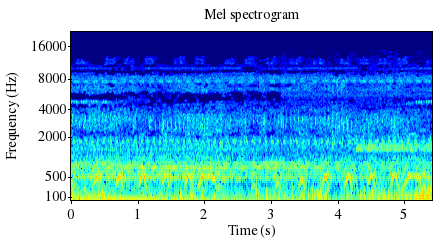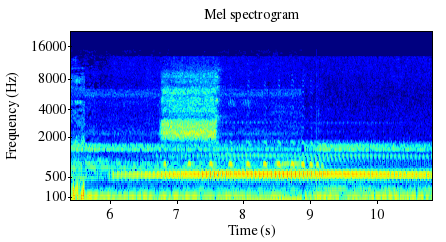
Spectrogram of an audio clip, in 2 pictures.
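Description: Spooky owl hooting sound effect: a rapid run of short hoots for about six seconds. It gives way to a steady, held eerie tone, with a brief hiss about seven seconds in.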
